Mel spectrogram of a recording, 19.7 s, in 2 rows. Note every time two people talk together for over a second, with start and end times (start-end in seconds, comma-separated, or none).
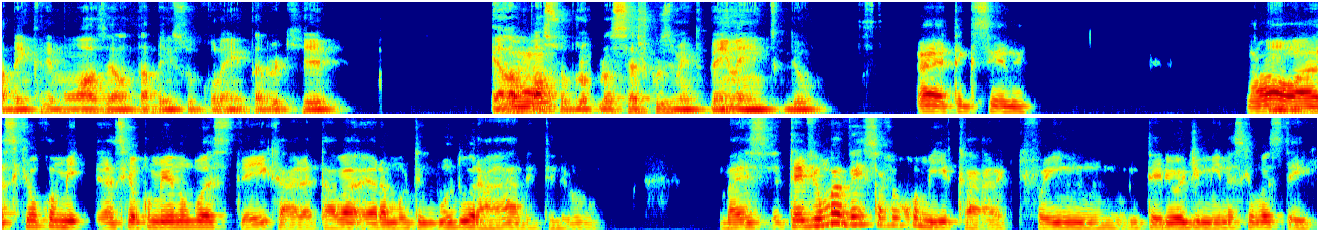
none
